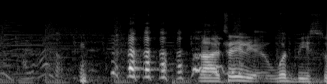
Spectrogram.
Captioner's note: laughs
